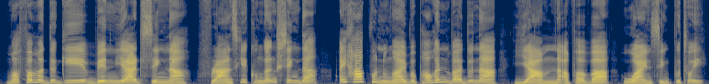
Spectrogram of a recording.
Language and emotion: Manipuri, happy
